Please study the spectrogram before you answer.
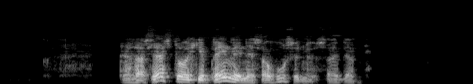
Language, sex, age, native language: Icelandic, male, 60-69, Icelandic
